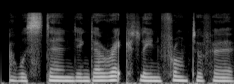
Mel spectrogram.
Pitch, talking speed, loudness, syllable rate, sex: 170 Hz, 205 wpm, -19 LUFS, 5.1 syllables/s, female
